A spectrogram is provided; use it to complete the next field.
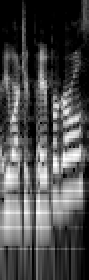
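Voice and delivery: fatherly voice. Retelling a text from their dad, doing an impression of the dad. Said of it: "That's my impression of my dad".

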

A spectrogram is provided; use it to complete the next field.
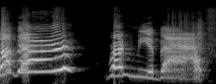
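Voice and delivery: very loud, shrill scream. Quoting a line from the show, screaming as Neville. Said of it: "screaming at his mom to run a bath".

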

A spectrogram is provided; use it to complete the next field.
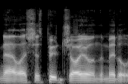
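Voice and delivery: ordinary talk

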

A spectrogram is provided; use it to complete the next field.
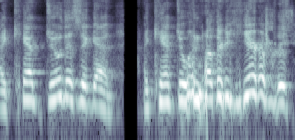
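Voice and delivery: mock anguished, fed-up, high, loud, pained yell. Recalling the Nico Jackson miss to the group, retelling a pained yell. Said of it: "yelled out like in pain".

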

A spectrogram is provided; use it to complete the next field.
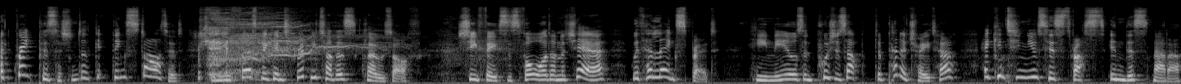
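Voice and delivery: put-on British accent. Reading a passage aloud after deciding to do it in a british accent. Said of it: "do it in a British accent".

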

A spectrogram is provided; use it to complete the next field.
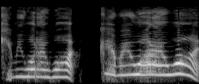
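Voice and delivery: screaming high and loud. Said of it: "screams into the microphone".

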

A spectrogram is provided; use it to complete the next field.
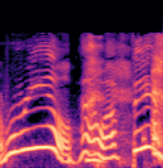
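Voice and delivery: very high, slow, drawn-out sing-song drawl. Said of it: "You sounded like, um, [name] just now".

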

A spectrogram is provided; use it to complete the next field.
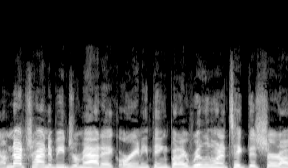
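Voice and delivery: usual speaking voice

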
